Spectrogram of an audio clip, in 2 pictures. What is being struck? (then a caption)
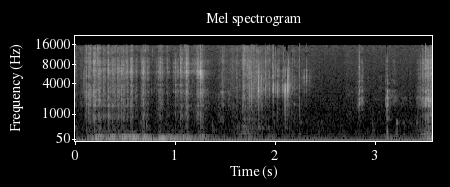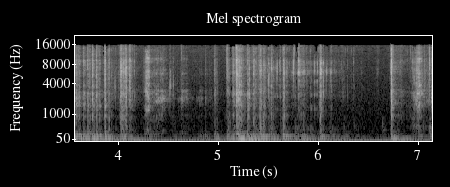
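Bar of soap cut with a blade. A solid white bar of dry soap with a dark coating, held in the hand, is scraped and carved with a box-cutter blade. The sound is a series of dry, crunchy scraping and tearing strokes, with bright shaving crackles and a low rumble that swells in a few louder bursts.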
